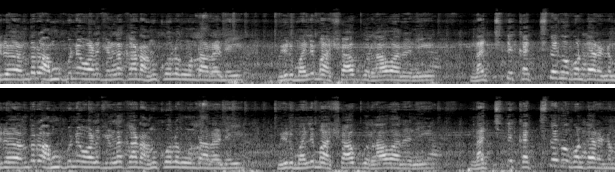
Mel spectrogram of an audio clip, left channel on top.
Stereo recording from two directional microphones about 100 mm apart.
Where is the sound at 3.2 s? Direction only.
35° right (ahead or behind).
